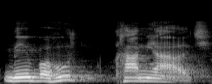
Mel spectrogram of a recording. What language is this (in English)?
Maithili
